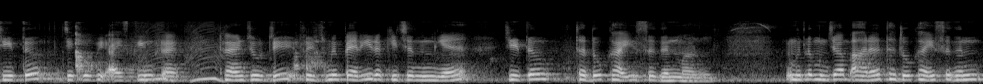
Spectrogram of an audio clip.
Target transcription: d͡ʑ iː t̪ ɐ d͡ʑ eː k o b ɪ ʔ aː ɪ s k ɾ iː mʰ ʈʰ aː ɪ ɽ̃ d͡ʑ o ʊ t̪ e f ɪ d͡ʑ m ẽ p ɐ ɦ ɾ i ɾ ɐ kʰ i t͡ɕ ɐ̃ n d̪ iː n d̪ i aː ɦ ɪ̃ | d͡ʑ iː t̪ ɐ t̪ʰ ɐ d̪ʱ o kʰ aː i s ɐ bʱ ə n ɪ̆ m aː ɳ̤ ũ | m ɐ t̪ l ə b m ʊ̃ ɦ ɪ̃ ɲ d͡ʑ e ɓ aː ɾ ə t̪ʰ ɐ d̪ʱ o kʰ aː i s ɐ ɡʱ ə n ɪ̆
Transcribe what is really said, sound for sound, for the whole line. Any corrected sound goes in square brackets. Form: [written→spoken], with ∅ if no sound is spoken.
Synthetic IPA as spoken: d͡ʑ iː t̪ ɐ d͡ʑ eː k o b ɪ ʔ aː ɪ s k ɾ iː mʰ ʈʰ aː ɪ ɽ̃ d͡ʑ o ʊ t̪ e f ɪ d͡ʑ m ẽ p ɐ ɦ ɾ i ɾ ɐ kʰ i t͡ɕ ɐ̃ n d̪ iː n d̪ i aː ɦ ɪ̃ | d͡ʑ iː t̪ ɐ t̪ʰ ɐ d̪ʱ o kʰ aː i s ɐ [bʱ→ɡʱ] ə n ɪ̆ m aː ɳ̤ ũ | m ɐ t̪ l ə b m ʊ̃ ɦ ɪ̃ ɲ d͡ʑ [e→a] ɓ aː ɾ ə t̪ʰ ɐ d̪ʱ o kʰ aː i s ɐ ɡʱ ə n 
